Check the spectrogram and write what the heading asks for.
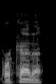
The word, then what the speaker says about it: porchetta: would would it's spelled like porchetta but it's pronounced poretta can you explain what that is yeah so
